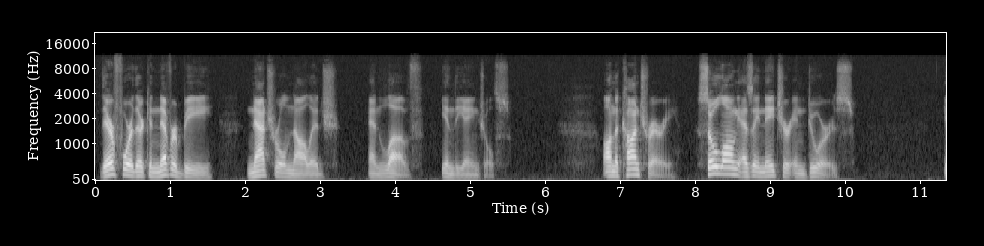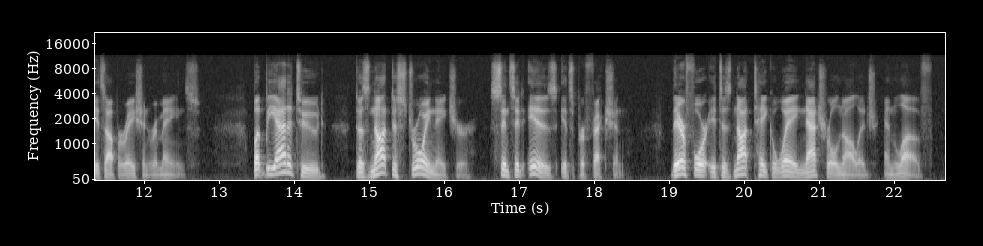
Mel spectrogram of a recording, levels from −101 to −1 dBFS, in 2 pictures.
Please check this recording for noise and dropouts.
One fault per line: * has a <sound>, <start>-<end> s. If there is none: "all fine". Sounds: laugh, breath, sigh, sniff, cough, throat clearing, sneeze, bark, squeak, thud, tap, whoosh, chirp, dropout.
all fine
